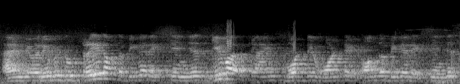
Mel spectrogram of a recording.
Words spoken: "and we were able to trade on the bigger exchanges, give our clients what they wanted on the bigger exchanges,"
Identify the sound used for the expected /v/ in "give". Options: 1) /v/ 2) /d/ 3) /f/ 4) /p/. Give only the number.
1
